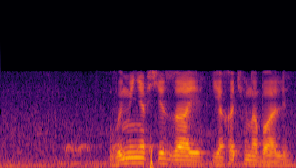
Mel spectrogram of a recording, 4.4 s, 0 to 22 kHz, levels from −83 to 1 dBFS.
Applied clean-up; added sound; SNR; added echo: none; Bird / Rain; 14 dB; none.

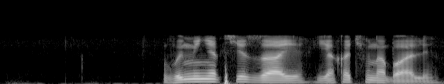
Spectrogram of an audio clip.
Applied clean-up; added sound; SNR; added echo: neural separator model SepFormer WHAM!.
